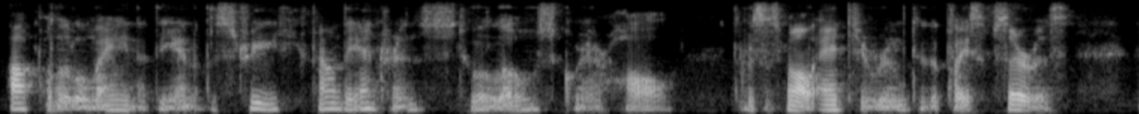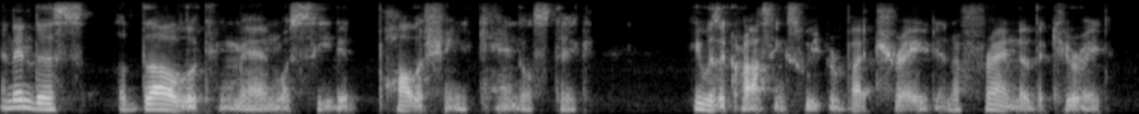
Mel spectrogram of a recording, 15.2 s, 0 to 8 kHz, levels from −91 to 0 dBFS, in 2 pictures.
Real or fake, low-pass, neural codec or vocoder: fake; 7.2 kHz; vocoder, 22.05 kHz, 80 mel bands, HiFi-GAN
